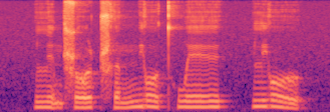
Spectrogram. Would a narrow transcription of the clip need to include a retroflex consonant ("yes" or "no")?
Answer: yes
